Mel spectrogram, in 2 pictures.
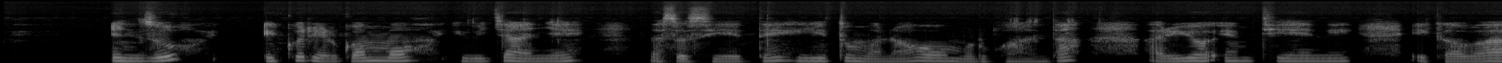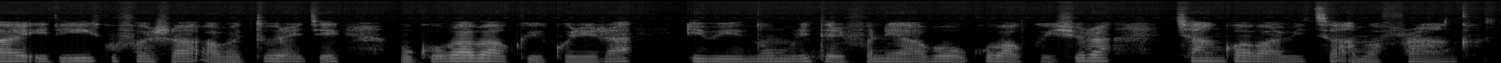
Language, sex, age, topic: Kinyarwanda, female, 25-35, finance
